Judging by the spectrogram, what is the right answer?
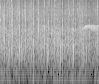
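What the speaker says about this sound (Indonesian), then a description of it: "Boleh beri tepuk tangan untuk mereka." Crowd applause at a political gathering in Garut, dense continuous clapping from many people, loud and close, with a faint whistle near the end.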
